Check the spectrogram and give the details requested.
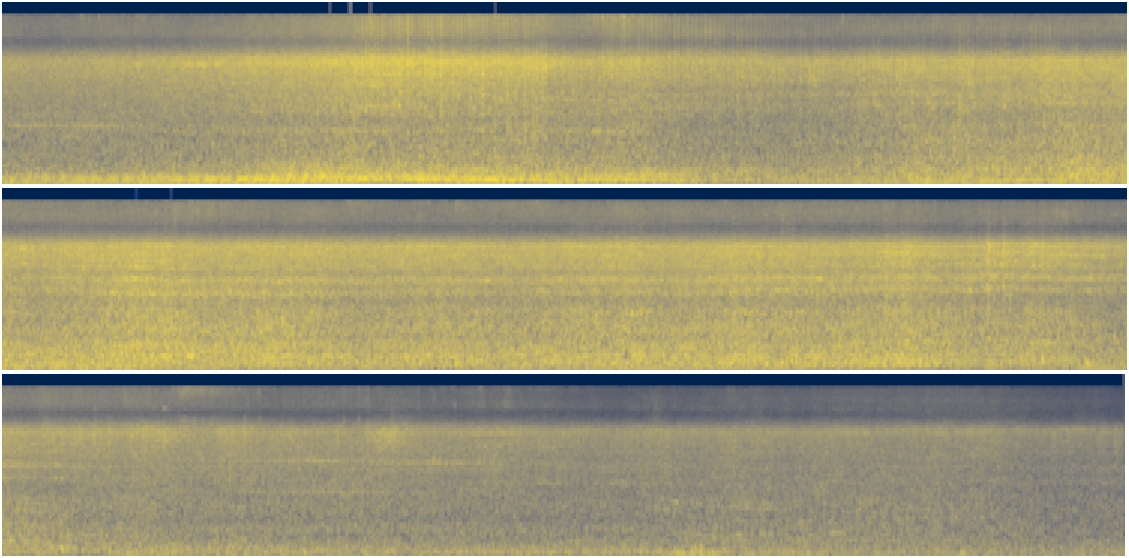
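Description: Diesel passenger train passing close by at speed. The locomotive's engine drone is loudest about two to three seconds in, then the coaches' wheels rumble along the rails. The sound fades steadily over the last several seconds as the train moves away.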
